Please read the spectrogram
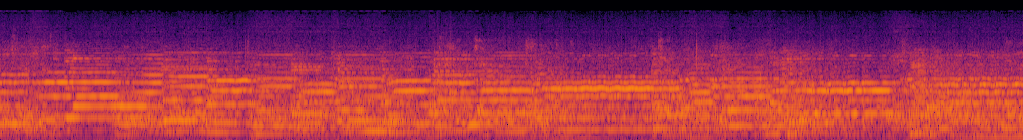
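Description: A live band plays an instrumental passage. Acoustic guitar strumming and a moving bass line sit under a melody of long held notes.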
